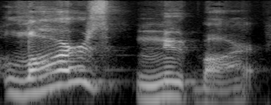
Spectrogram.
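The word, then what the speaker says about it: Lars Nootbaar: and he's the greatest name in human history Lars Newt bar is that how you say it right it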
